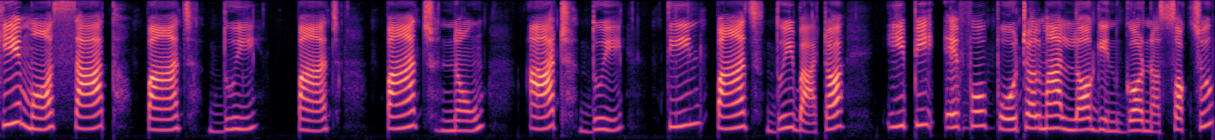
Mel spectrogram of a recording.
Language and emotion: Nepali, neutral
